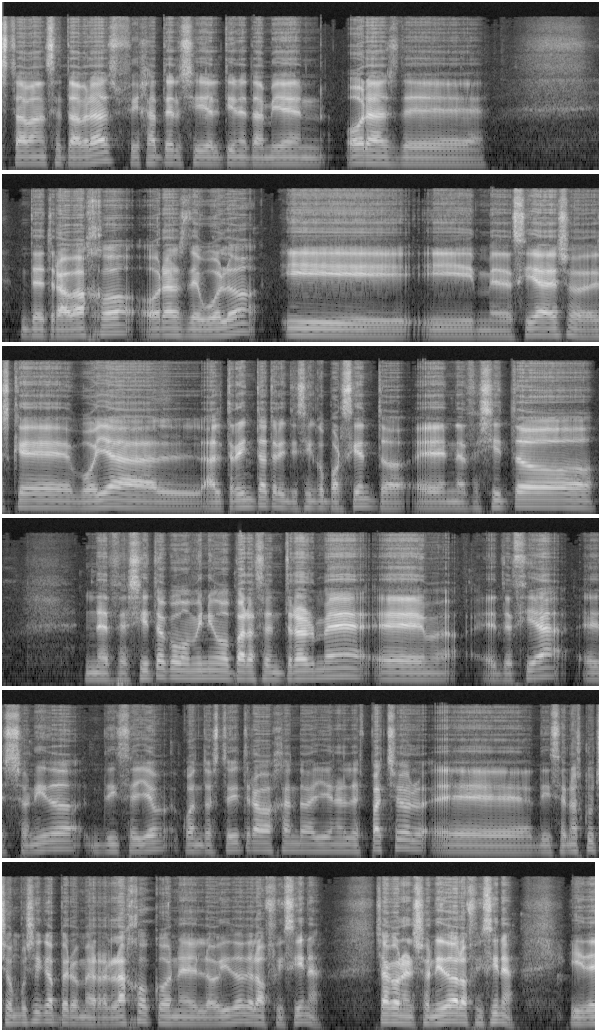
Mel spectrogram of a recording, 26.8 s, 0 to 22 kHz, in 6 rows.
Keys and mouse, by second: 1.1 s, 2.5 ctrl+z, 3.1 ctrl+z, 3.3 ctrl+z, 4.0 g, 4.5 s, 6.1 click, 7.0 right click, 7.5 s, 8.4-10.8 drag, 10.8 a, 11.8 right click, 13.3 a, 13.5 a, 14.1 ctrl+a, 15.1 a, 16.7 click, 17.5 g, 17.7 f, 20.2 ctrl+z, 20.4 ctrl+z.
